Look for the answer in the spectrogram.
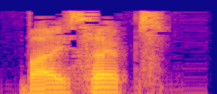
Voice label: "biceps", English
